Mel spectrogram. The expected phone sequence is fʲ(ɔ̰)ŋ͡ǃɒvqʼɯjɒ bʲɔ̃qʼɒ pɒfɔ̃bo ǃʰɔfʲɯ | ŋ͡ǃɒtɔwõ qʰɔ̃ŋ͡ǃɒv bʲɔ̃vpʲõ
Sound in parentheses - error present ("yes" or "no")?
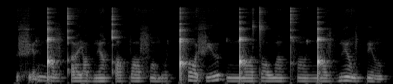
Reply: no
